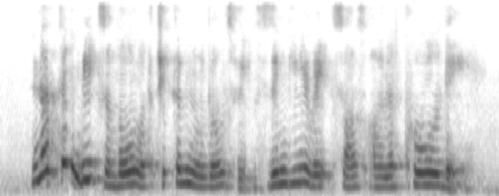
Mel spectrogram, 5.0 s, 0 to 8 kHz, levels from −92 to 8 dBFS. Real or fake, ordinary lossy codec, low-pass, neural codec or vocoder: fake; none; 7.2 kHz; codec, 16 kHz, 2 kbps, FreqCodec, smaller model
